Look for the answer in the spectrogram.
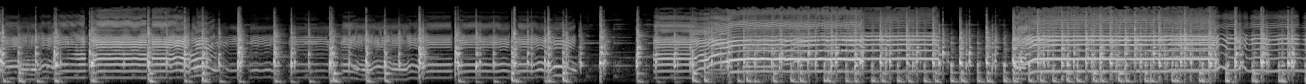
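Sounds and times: quick drum strokes: 0:00.0 - 0:13.0.

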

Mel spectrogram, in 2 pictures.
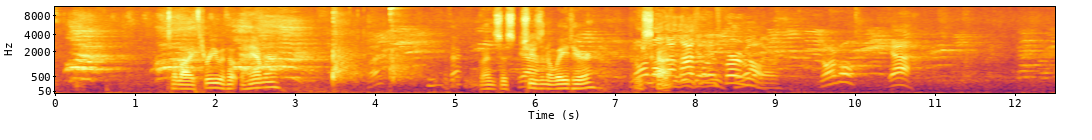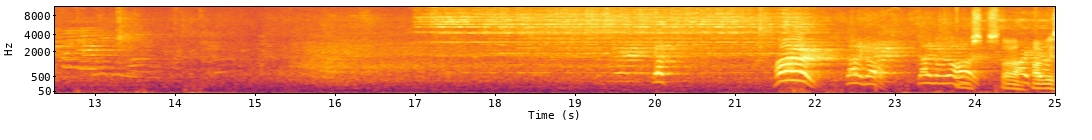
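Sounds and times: people shouting: 0:00.0 - 0:03.3, 0:21.5 - 0:25.0.

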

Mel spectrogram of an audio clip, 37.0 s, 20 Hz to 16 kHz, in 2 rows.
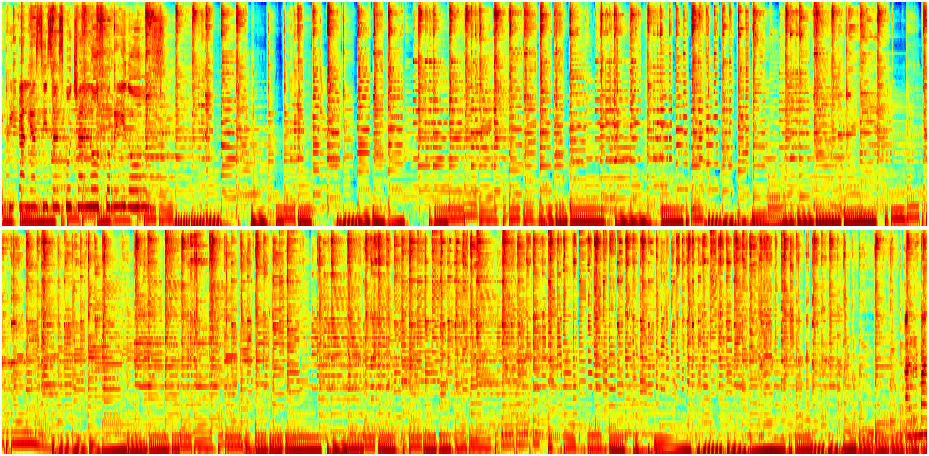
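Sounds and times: acoustic guitars plucking and strumming: 0:00.0 - 0:37.0
electric bass walking line: 0:00.0 - 0:37.0.

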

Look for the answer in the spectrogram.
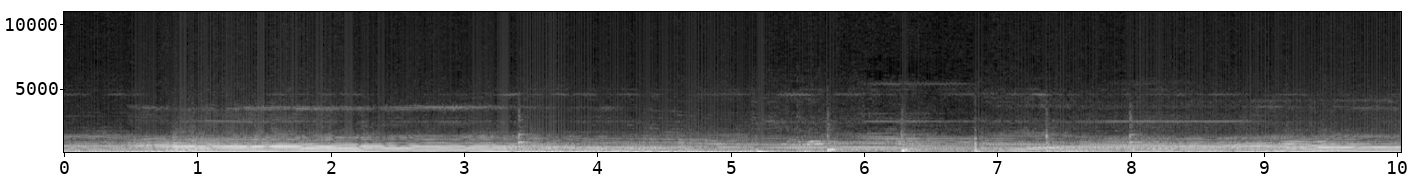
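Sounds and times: man singing classical vocal: 0:00.0 - 0:05.8, 0:06.8 - 0:10.0
tanpura drone: 0:00.0 - 0:10.0.

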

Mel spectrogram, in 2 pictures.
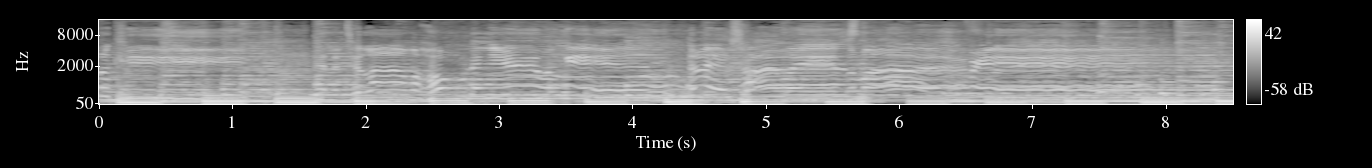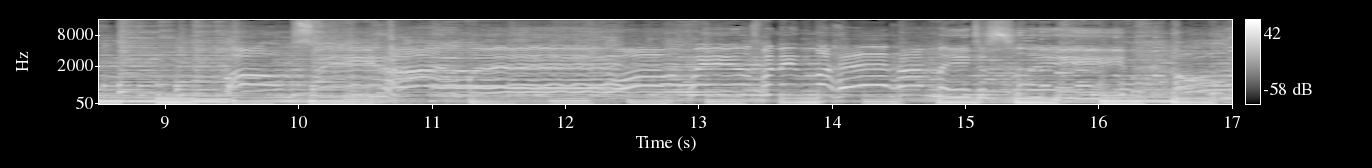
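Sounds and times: banjo: 0:00.0 - 0:17.0
bluegrass band playing: 0:00.0 - 0:17.0
sliding lead melody: 0:00.0 - 0:17.0.

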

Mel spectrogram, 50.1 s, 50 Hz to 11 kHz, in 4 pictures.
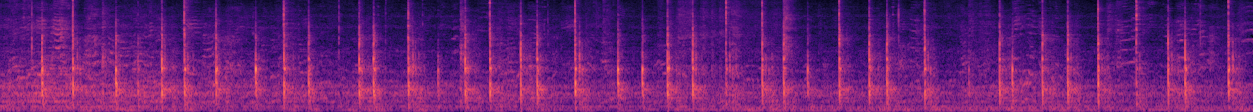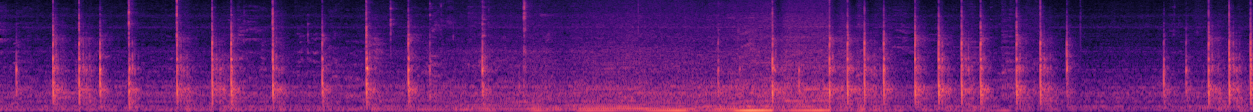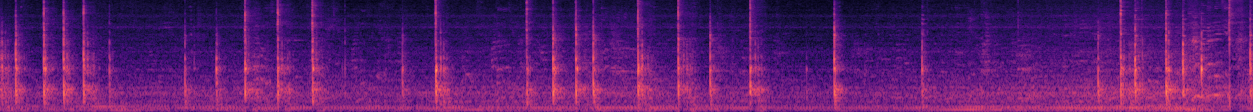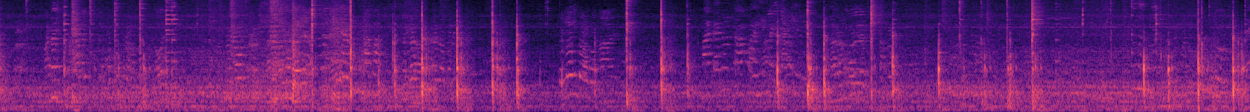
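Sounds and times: cleaver chopping meat on wood: 0:00.3 - 0:17.9, 0:19.6 - 0:23.4, 0:24.2 - 0:28.4, 0:29.1 - 0:29.7, 0:30.3 - 0:33.6, 0:36.0 - 0:37.7, 0:40.3 - 0:43.0
cleaver chopping on wooden block: 0:30.3 - 0:32.8.

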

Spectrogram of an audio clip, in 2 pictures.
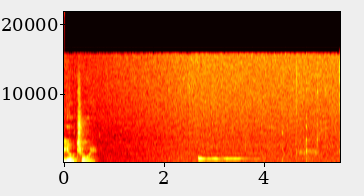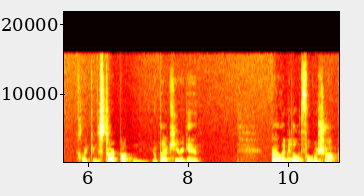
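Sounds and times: faint room hiss: 0:00.0 - 0:11.0
short electronic chime: 0:02.7 - 0:04.2.

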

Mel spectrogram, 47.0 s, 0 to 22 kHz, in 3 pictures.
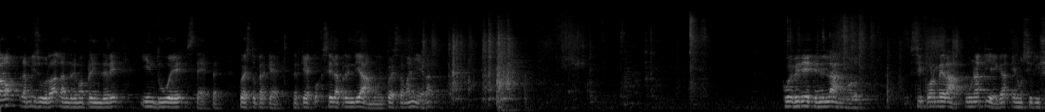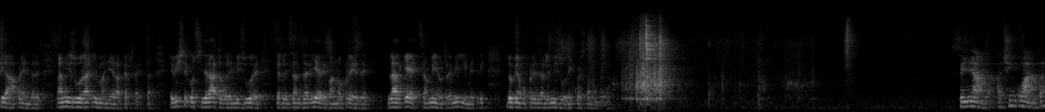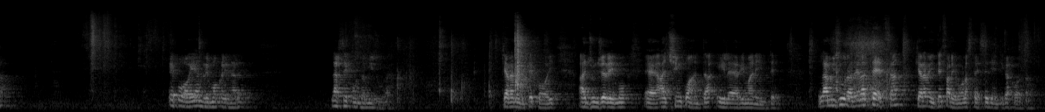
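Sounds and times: hiss-like scrape: 0:43.8 - 0:45.0.

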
